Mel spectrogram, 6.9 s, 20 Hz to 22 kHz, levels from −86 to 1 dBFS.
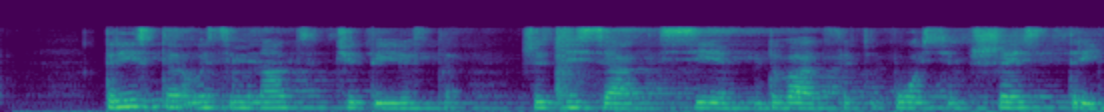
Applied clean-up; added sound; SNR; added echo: none; Hi-hat; 8 dB; reverberation time 1.7 s.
